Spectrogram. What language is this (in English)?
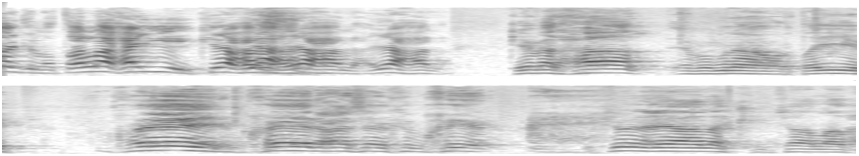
Arabic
